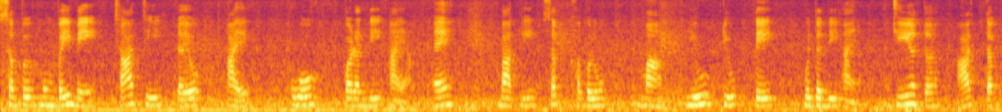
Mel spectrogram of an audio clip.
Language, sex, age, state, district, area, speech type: Sindhi, female, 60+, Maharashtra, Mumbai Suburban, urban, spontaneous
